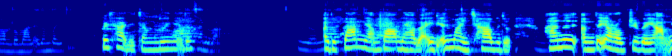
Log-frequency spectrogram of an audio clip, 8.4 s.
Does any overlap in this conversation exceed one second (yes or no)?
yes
